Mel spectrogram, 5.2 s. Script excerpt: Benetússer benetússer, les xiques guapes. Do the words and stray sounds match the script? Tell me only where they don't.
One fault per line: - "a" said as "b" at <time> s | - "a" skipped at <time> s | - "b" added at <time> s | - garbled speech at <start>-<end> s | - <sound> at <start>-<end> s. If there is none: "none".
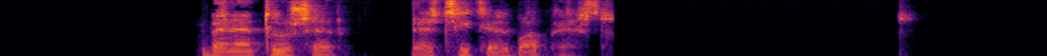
- "benetússer" skipped at 1.6 s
